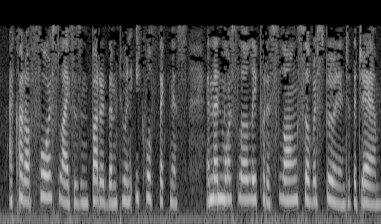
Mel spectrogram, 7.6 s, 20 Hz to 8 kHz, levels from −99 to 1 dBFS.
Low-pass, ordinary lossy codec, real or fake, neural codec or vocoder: 7.2 kHz; MP3, 24 kbps; fake; codec, 16 kHz, 16 kbps, FunCodec, trained on LibriTTS, 50 frames a second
